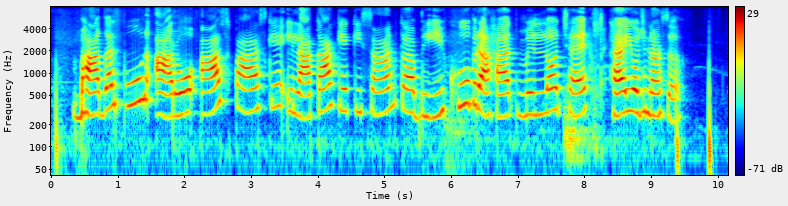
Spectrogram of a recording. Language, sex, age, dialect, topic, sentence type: Maithili, female, 18-24, Angika, agriculture, statement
